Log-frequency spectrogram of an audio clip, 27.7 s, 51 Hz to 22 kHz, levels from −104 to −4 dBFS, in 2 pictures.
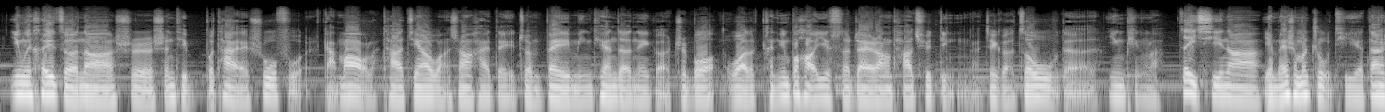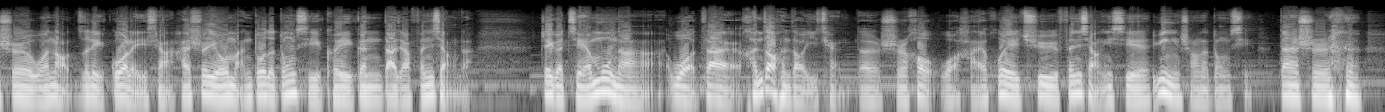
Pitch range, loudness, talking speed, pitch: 95-110 Hz, -21 LUFS, 260 characters per minute, 100 Hz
